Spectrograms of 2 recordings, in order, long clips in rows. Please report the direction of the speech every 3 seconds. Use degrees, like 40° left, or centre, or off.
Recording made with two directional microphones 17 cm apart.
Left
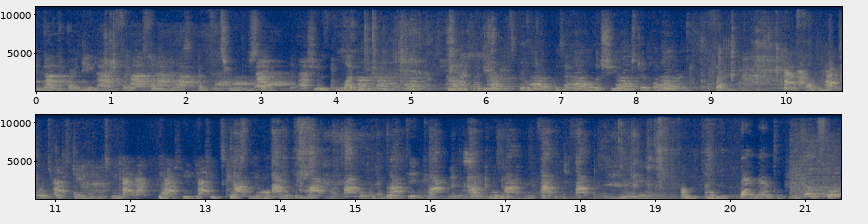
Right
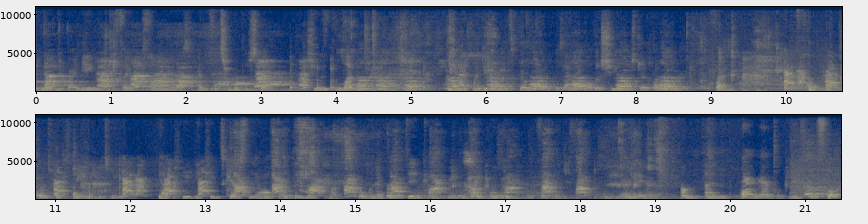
20° right, 20° right, centre, 10° left, 10° right, 10° right, 10° right.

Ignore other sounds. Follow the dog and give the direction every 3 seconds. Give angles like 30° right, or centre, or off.
20° right, 20° right, 20° right, 20° right, 10° left, 40° left, 60° left.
